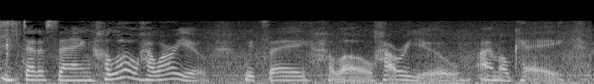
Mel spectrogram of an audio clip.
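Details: News reporter deliberately demonstrating vocal fry, contrasting a normal greeting with a fried version; acted vocal fry (glottal fry).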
